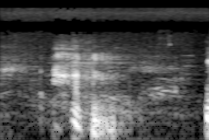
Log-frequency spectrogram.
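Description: A person's voice: one short utterance, falling in pitch, about half a second in.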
